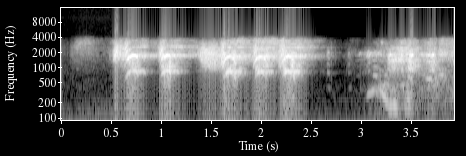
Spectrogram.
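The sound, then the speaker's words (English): A dog barks in response to a dog whistle that humans cannot hear: a quick run of five sharp, high-pitched barks, then, after a short pause, a longer yelping bark. No one speaks. “Dog heard it, but I didn't.”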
